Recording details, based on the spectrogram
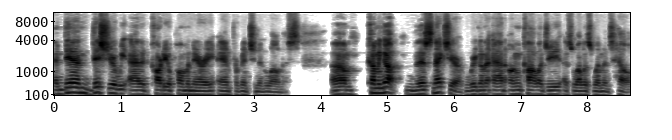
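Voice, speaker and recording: In a quiet background, a man talks at medium pitch with ordinary pitch variation. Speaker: physical therapy association director. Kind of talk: presentation. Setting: screen-share video presentation. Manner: fast.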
